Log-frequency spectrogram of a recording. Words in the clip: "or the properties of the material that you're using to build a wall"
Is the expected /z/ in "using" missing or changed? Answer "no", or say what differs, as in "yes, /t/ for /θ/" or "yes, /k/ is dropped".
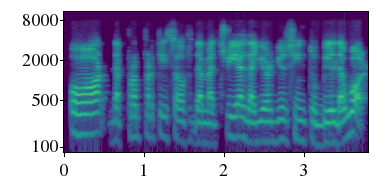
yes, /s/ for /z/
